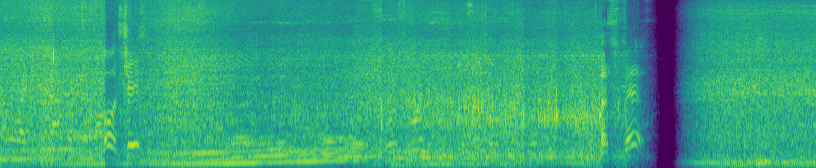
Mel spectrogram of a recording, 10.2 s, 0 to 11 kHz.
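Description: BMW E46 M3's straight-six engine accelerating away, its pitch climbing steadily for about three seconds, among street noise and passing voices. After a brief dropout near the end, another engine idles steadily.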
